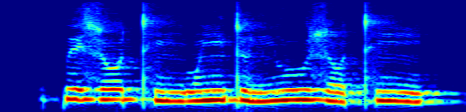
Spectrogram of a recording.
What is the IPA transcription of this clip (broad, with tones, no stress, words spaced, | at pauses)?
pɪ˦zo˦tʰĩ˨ŋwĩ˦ tʊ˨ɲuː˦zo˨ tʰĩ˦˨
